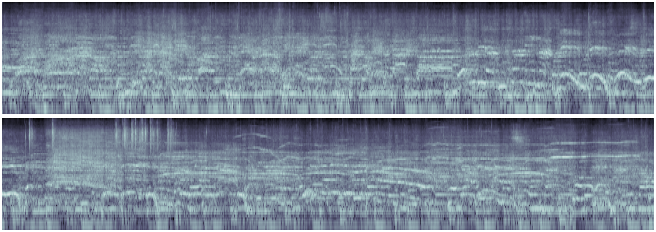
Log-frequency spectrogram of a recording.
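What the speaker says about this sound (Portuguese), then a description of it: "Agora sim, mais aplausos" A large crowd at a Pula Fogueira bonfire-jumping event in its third stage roars and cheers continuously, with shouts and whoops rising above the dense, loud din.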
